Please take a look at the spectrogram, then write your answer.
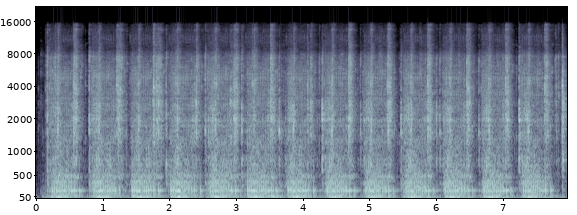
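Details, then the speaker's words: Old Husqvarna 22R strimmer found as scrap, compression present, with a bit of choke and throttle: repeated pull-starts give only the recoil whirr with no firing; cranks but won't start, owner suspects no spark or petrol not igniting. "Bit of choke. Bit of throttle. Nothing."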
